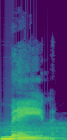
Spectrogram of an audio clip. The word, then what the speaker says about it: mein: Next, we have I that sounds like the English I again, but is found in words like main.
